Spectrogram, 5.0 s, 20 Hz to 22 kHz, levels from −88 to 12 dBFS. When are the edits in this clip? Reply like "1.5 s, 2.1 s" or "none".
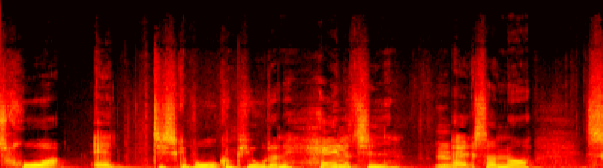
none

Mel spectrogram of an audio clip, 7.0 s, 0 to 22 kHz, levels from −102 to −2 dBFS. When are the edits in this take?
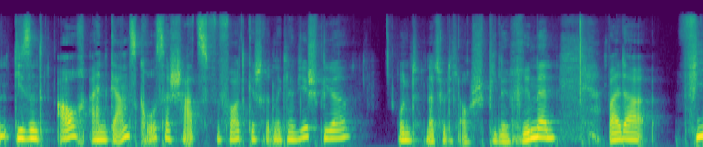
none

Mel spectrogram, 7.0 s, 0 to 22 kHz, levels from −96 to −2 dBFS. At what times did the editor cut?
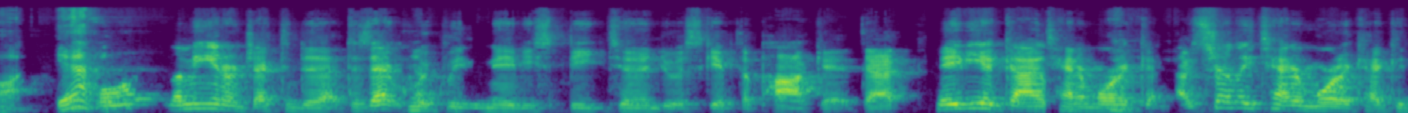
2.0 s, 3.3 s, 4.6 s, 5.2 s

